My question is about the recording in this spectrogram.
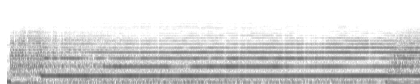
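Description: Logo intro sound: a single long, steady horn-like note, held unchanged for over five seconds, over a low rumble that stops shortly before the end.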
